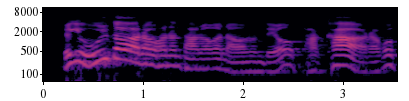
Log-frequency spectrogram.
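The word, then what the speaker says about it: בכה: 여기 울다라고 하는 단어가 나오는데요, 바카라고 발음하는데 조용히 눈물만 흘리는 정도가 아니라 마음이 완전히 무너져서 슬픔이 터져나오는 울음을 의미하는 겁니다.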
